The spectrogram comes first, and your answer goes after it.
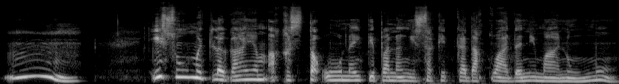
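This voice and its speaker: A woman's voice: on the low side, animated, unhurried, darkish tone. A woman playing an attentive, curious wife in an Ilocano radio drama. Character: attentive wife serving coffee, curious about family affairs.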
